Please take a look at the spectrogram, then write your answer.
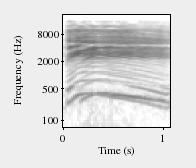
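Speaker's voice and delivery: high, loud, drawn-out shout; catchphrase shout. Pretend. Co-host echoing the podcast catchphrase, playful shout. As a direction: call it out long and high.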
